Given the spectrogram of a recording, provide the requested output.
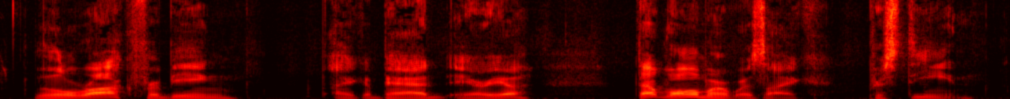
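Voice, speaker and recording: Moderate-paced speech from a man with an American accent at medium pitch, on a very clean recording with a silent background. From Johnstown, Pennsylvania. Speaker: hardcore musician and show promoter. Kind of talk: casual chat. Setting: in person at host's place.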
